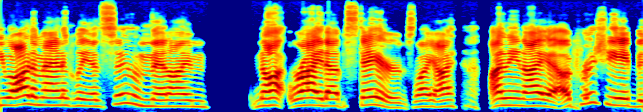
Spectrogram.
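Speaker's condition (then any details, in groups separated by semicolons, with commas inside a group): Cerebral palsy; limited mobility, legs; age 28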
